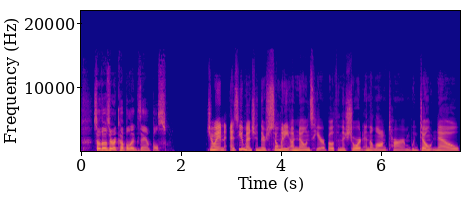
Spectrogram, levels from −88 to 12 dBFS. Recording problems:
none

